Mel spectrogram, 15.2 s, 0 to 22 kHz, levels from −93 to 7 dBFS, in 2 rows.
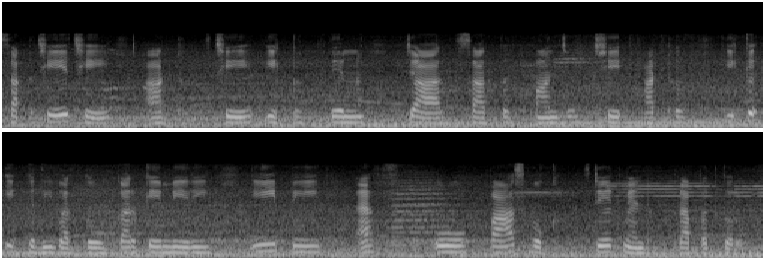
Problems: constant background noise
